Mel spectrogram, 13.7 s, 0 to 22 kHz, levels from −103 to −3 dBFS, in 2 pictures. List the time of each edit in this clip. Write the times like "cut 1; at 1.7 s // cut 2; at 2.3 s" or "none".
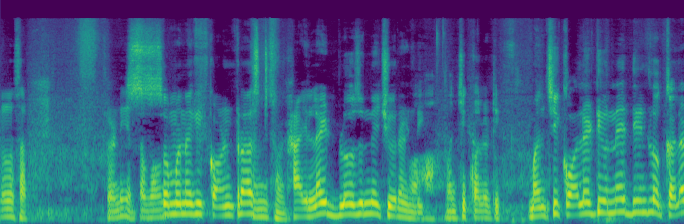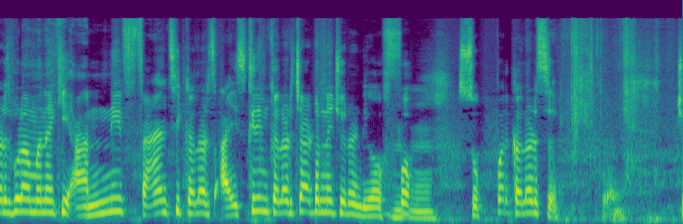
cut 1; at 2.6 s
